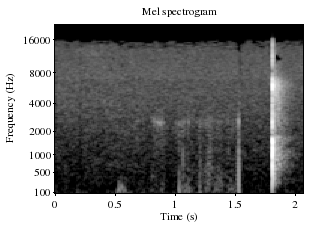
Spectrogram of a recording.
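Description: Quiet room tone with a few soft, low thumps and one sharp click near the end.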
